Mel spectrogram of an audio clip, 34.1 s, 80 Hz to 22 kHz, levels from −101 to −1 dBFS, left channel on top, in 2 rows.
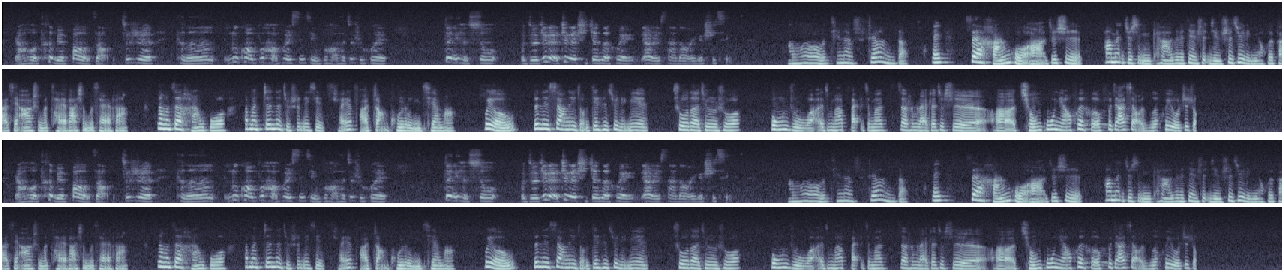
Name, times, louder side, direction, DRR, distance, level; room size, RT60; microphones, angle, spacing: voice 1, 0.2-5.2 5.9-6.6 6.9-9.7 31.7-31.9, right 1 dB, 15° right, 5.6 m, -36 dB
voice 2, 10.5-12.1 12.4-12.6 12.9-14.4 14.7-18.7 19.1-23.1 23.5-25.7 26.0-26.9 27.3-33.0, left 3 dB, 55° left, 0.7 m, -24 dB
head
